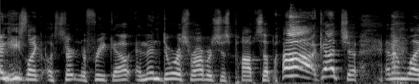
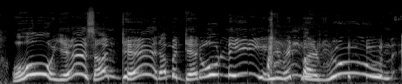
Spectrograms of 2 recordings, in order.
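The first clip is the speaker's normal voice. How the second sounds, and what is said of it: Weird put-on voice. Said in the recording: “weird voice”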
